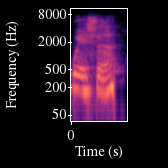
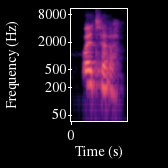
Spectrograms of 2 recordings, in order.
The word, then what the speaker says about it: Weta: Weta. Weta. Weta, yes.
